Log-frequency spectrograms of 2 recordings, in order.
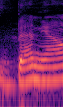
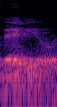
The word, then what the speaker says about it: Baguio: And this is from, is Banyao or something, Banyao? In the Philippines, a summer capital, and this is from his notebook, and he's said that down there it says it's presented to him by somebody. Next slide. That's Baguio, isn't it? Baguio, is that how you pronounce it? There we go. Baguio, that makes sense.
